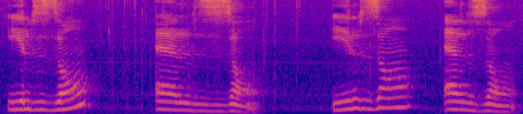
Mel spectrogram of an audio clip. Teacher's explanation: pronounce that with a Z sound so it doesn't get mixed up with the être verb ils sont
